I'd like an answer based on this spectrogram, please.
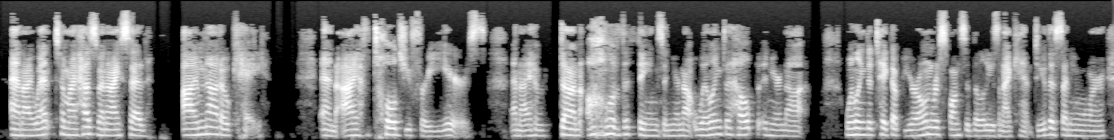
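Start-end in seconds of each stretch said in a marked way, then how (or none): none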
